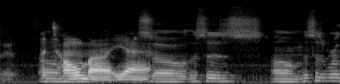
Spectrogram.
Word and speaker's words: Atoma: Atoma, yeah.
